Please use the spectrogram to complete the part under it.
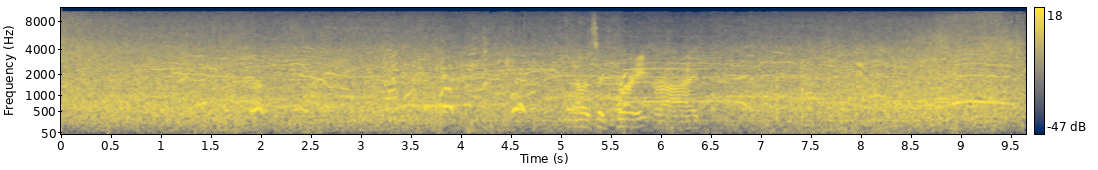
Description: Waves and murmuring followed by distant barking and a man speaking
